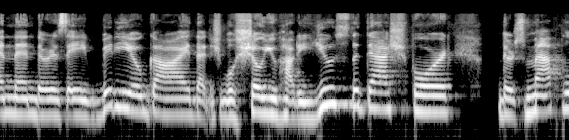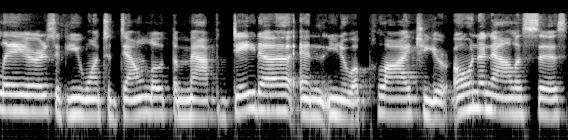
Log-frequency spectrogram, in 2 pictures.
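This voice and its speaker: In an ordinary speaking voice, a woman talks at a fairly slow pace with fairly low pitch, ordinary pitch variation, very even loudness and hardly any pauses. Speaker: city planning presenter. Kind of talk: presentation to committee; answering questions. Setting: meeting boardroom.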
